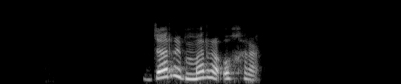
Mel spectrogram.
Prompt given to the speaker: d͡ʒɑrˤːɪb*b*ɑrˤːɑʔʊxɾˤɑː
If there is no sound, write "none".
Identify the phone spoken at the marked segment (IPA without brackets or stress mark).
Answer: m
